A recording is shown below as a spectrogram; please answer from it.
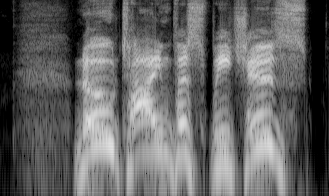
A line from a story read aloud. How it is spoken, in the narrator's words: he roared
